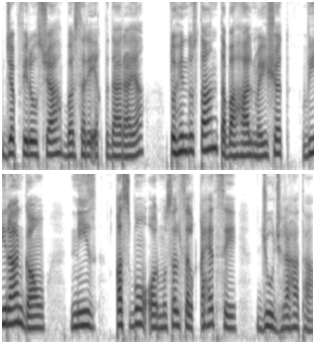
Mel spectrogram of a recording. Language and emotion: Urdu, neutral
